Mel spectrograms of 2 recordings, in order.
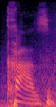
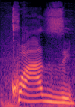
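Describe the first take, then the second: First: The word begins with a plain 'k' sound. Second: The word begins with a 'kw' sound. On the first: The speaker calls it wrong. "não é case" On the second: The speaker calls it right. "olha só a pronúncia"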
